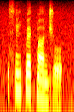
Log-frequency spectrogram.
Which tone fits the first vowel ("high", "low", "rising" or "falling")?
high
